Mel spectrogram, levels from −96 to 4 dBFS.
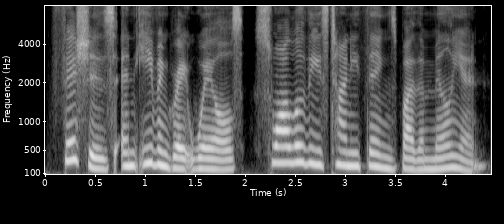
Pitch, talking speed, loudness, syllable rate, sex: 215 Hz, 160 wpm, -16 LUFS, 4.4 syllables/s, female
